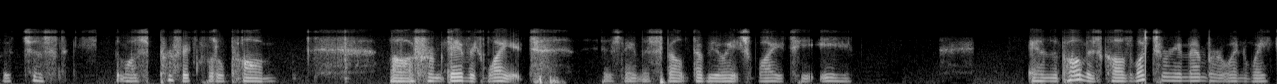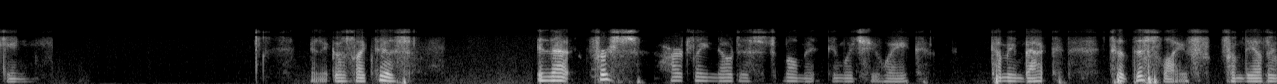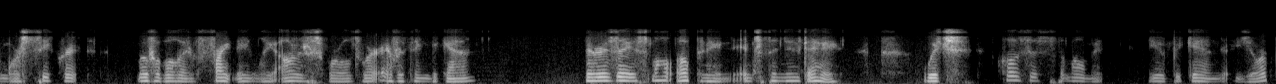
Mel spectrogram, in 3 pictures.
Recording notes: ACIM Daily Conference Call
